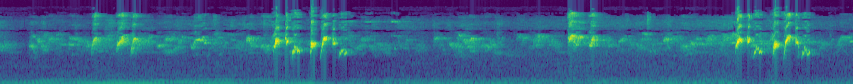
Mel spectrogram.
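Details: Red-whiskered bulbul song played to teach young birds: short, bright, liquid whistled phrases in two bursts over a steady chatter of other small birds, with a low hum at the start.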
